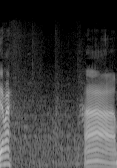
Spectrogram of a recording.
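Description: Man's voice: a short word, a pause with only faint background, then a long drawn-out syllable held on one pitch near the end.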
